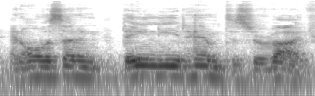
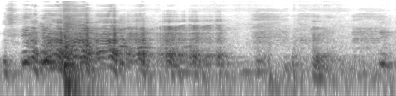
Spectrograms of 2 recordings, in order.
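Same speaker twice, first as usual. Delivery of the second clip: big, high burst of laughter; helpless high laughing fit; real laughter; 8 semitones higher, 6 dB louder than usual. Real, not acted. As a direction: crack up loudly at your own punchline. Laughing at own punchline.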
